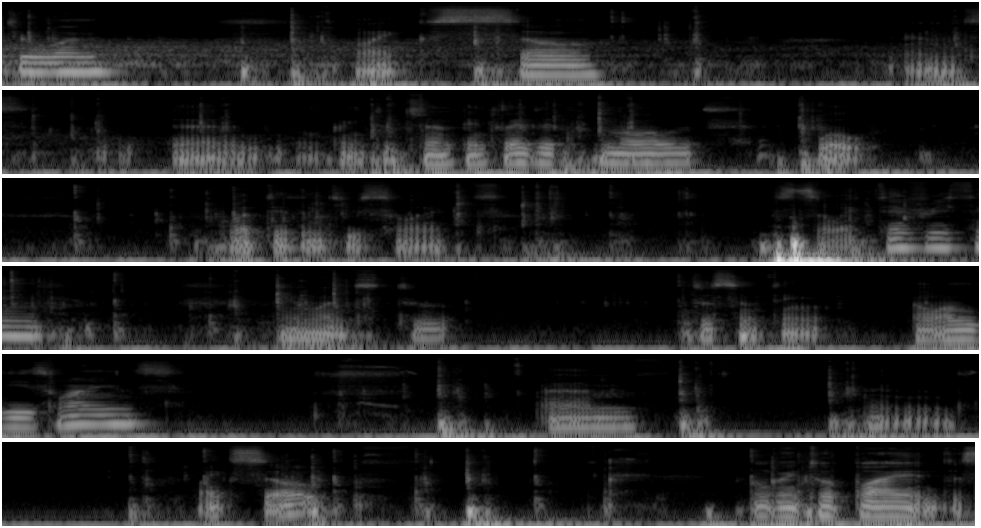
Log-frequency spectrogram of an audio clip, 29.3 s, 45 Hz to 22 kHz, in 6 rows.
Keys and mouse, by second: 0.2 Tab, 1.5 shift+d, 3.4 z, 4.8 Tab, 5.3 a, 5.9 z, 6.8 b, 7.7 e, 11.9 a, 12.5 b, 14.0 KP_1, 16.1 g, 21.8 Tab, 22.9 s, 26.1-29.2 drag, 26.8 z.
